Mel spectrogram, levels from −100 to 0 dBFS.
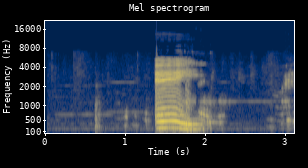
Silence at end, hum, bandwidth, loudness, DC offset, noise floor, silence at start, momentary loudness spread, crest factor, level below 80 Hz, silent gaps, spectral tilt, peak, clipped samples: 0 s; none; 7.2 kHz; -15 LUFS; under 0.1%; -62 dBFS; 1.4 s; 24 LU; 22 dB; -74 dBFS; none; -5.5 dB/octave; 0 dBFS; under 0.1%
